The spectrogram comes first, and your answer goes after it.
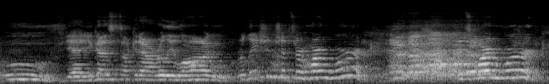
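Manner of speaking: high, sing-song mock sympathy, dragging out the last hard work; pretend-pity friend; fake-sympathetic friend. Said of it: "and they go".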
